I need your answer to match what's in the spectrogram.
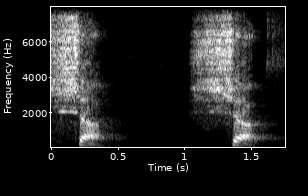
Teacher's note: जीव का अगला हिस्सा थोड़ा ऊपर उठेगा और मसूड़ों के पास स्पर्श करने जैसी स्थिति में होगा स्पर्श नहीं करेगा स्पर्श करने जैसी स्थिति होगी और वहां से जब हम श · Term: तालव्य श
